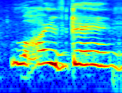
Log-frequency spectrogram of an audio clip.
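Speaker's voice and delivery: put-on strangled voice. Retelling a shout from the back of the room at a winemaker's dinner: retelling a strangled voice. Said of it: "Strangled voice from the back of the room".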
